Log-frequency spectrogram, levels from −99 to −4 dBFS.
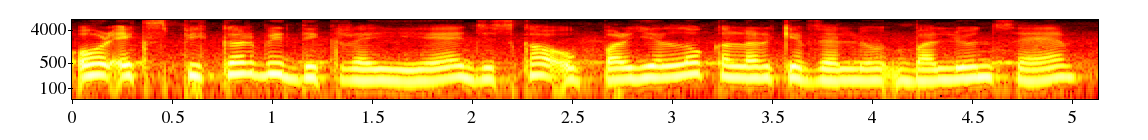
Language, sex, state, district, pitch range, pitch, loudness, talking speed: Hindi, female, Arunachal Pradesh, Lower Dibang Valley, 175-225 Hz, 205 Hz, -16 LUFS, 165 wpm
